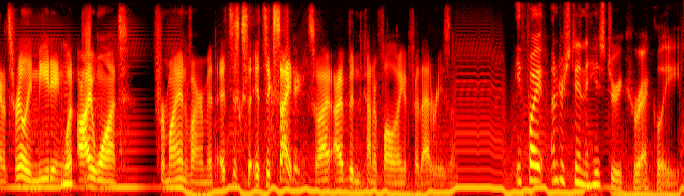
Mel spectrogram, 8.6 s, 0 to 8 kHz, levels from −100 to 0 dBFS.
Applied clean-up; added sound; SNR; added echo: none; Musical instrument; 9 dB; none.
